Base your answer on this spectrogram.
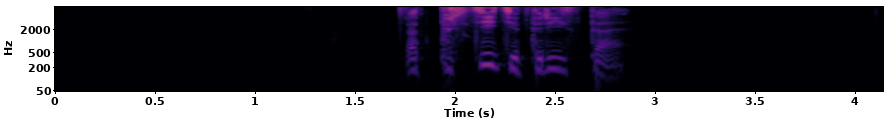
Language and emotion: Russian, angry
